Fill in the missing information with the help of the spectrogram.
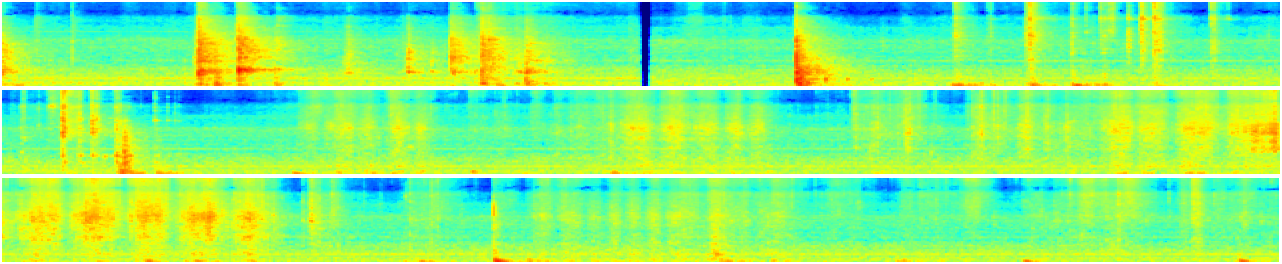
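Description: Parchment paper rubbing and rustling as gloved hands roll a log of cookie dough on a plastic cutting board, with a few sharp knocks in the first several seconds and the loudest stretch of rubbing about two-thirds of the way in.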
